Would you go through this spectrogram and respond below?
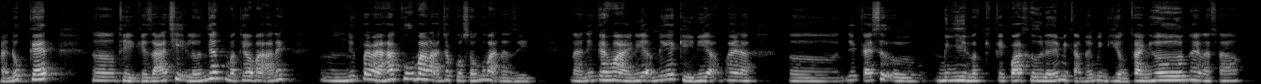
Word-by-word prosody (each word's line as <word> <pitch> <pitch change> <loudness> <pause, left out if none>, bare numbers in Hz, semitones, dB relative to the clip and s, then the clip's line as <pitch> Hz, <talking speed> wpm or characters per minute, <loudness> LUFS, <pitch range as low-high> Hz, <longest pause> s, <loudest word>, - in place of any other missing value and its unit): phải 145 - -3
đúc 200 +7 -3
kết, 230 +3 +7 0.4
ờ, 180 -2 -1
thì 160 -4 -1
cái 160 - -2
giá 165 +2 +2
trị 250 -7 -1
lớn 165 +3 0
nhất 285 +3 +5
mà 175 - -1
theo 190 -1 +2
bạn 190 - +1
ấy, 220 +2 -2 0.3
ừm, 165 -3 -2
những 200 +3 -3
cái 240 -2 +3
bài 185 -5 +7
hát 225 +1 +5
cũ 260 -1 0
mang 245 -2 +6
lại - - +2
cho 205 - -4
cuộc 175 -3 -5
sống 165 +1 -1
của 215 - -3
bạn 195 -7 0
là 150 -1 -5
gì? 140 0 -9 0.4
Nà 160 -2 -3
những 180 +4 -5
cái 195 -1 +3
hoài 180 -5 +4
niệm, 175 +2 +1
những 200 - -4
cái 235 - 0
kỷ 165 -6 -1
niệm 170 +3 +1
hay 180 -2 0
là, 160 -1 -1 0.3
ờ, 160 - -7 0.5
những 200 +2 -11
cái 175 0 +1
sự 170 - -2 0.4
mình 175 0 -2
nhìn 180 -2 +3
vào 170 0 +1
c - - -16
cái 165 -1 -7
quá 175 0 +5
khứ 175 -1 -3
đấy 165 +2 +2
mình 195 -2 -4
cảm 145 -2 -6
thấy 155 +1 -5
mình 185 -3 -6
hiểu 155 -3 -3
thành 165 -2 +3
hơn, 190 +2 +4
hay 200 -2 -1
là 155 - -2
sao? 165 0 -7
175 Hz, 295 wpm, -24 LUFS, 165-195 Hz, 0.5 s, kết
